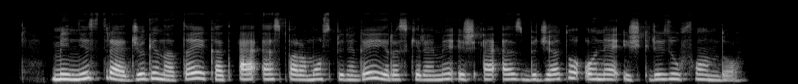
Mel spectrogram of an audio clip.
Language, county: Lithuanian, Tauragė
